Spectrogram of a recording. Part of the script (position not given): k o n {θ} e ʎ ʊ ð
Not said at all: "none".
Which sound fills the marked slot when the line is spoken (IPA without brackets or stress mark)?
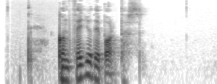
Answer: θ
